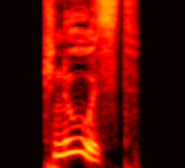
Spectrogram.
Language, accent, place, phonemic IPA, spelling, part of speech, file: German, Germany, Berlin, /knuːst/, Knust, noun, De-Knust.ogg
- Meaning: heel of bread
